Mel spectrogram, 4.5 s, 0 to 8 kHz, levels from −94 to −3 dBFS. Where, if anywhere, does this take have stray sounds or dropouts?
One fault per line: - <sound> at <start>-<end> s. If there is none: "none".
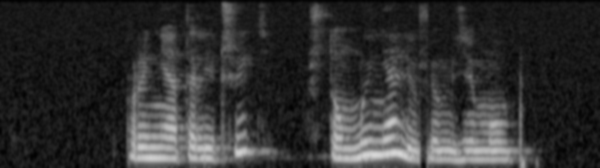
- dropout at 3.1-3.2 s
